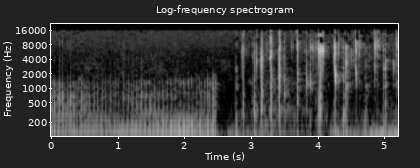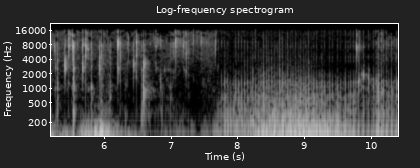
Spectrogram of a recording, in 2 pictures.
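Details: Close, low purring from a cat at the start and again near the end, a deep pulsing rumble; in between comes a run of crisp clicking and tapping noises with only faint purr underneath.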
